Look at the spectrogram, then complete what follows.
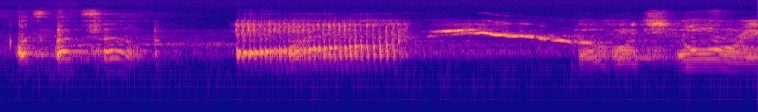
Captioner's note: snoring whistle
